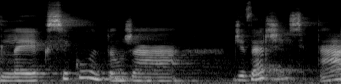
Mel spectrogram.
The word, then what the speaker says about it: léxico: trouxe texto sintaxe e léxico então já diverte-se a lembrando que esse impasse é a pronúncia correta x aqui nesse vocábulo tem som de s e não dks tá certo a 17ª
